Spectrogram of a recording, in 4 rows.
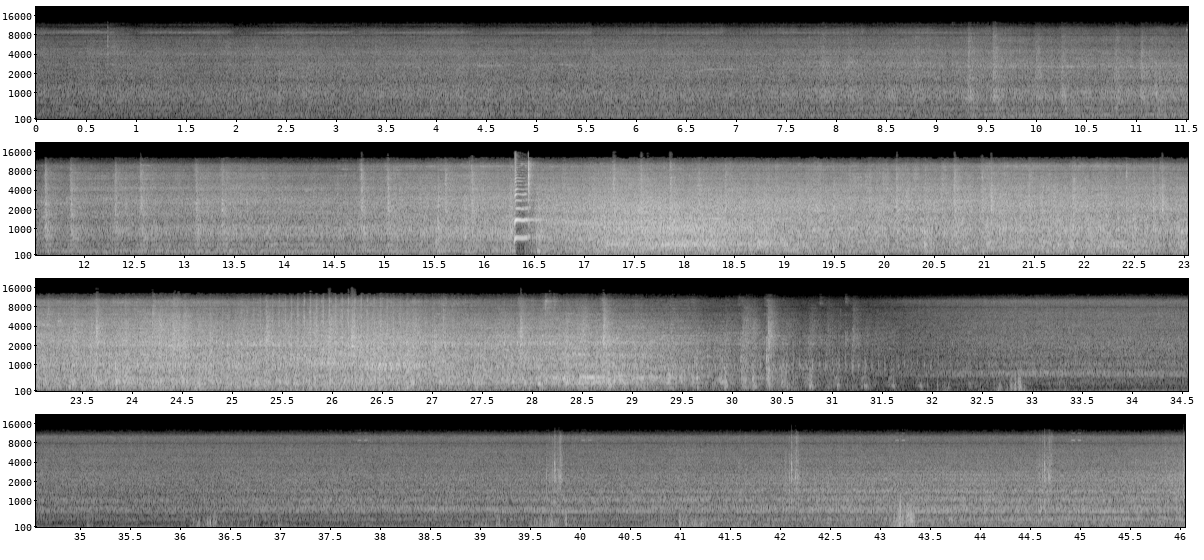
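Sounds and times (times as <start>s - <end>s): diesel locomotive: 0.0s - 46.0s
train wheels clacking on rails: 7.8s - 32.0s.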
